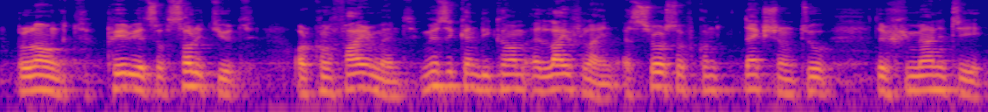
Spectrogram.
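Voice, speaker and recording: Polish man, hesitant, fairly high voice. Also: darkish tone, slight background noise. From Poland. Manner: hesitant, many fillers and restarts. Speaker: concert musician giving a talk. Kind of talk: presentation, partly read aloud.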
